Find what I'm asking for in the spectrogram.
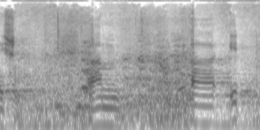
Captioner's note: laughter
